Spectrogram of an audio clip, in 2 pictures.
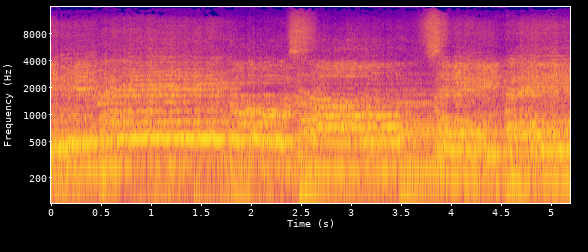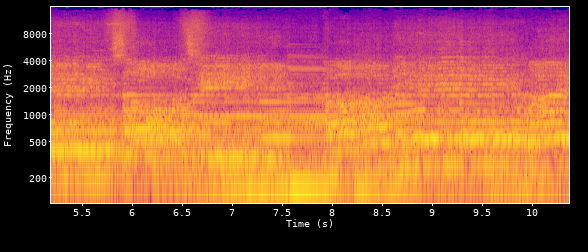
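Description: A man singing a Chinese Christian worship song into a microphone along with played-back music and choir voices, in long held notes.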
